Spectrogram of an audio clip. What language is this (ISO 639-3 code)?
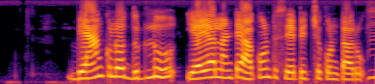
tel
